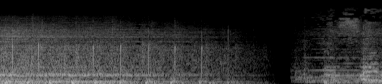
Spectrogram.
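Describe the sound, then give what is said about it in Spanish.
An audience claps in a steady rhythm in praise of the Lord during a church worship service, over loud worship music, the beats coming quickly and evenly before a brief dropout, after which the music resumes. “Si estás en la presencia, le aplaudes.”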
